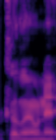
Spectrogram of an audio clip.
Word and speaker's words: Kelowna: That's Kelowna, Canada. That one's gonna sell out. That one's coming. Gonna sell out. And then you've got Vancouver, British Columbia on the 21st and 22nd of October. Kelowna is the 20th.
